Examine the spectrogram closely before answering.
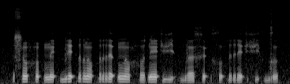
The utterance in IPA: s õ h õ ʔ m ẽ ʔ b e ʔ r ɔ̃ ʔ r ə ʔ n ɔ̃ h o ɗ ẽ ʔ vʲ œ ʔ b œ x ø ʔ x o ʔ r e ʔ fʲ o ʔ ɡ ʊ

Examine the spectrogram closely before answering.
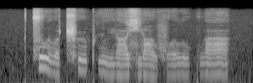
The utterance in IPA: t͡s ɹ̩˥˩ l ɤ˩ ʈ͡ʂʰ ɻ̩˥ pʰ i˨ l j ä˧˥ ɕ j ɑ˨˩ ʊ̯ f ɤ˧˥ l u˨˩ k w ä˥

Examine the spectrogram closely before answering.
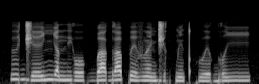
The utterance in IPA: ɨ˦ d͡ʒ eː˨˦ ɲ a˧ n j oː˨ ɡ͡b a˧ ɡ a˦ p e˧ v ɛ̃˧ d͡ʒ ə˨ k͡p ĩ˨ t kʷ eː˨ ɡʷ iː˧

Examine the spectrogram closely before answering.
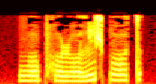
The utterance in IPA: w oː p x o ɹ oː l i ʃ p oː t

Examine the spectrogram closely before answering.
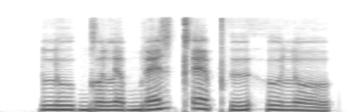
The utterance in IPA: l u ɡ o l ə b ɛ z tʼ ɛ pʰ ɯ h u l o

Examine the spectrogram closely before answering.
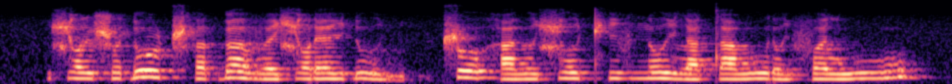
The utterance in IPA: ɕ ɔ i̯ ʂ ʊ ɗ o u̯ ʈ͡ʂʰ ɐ ɠ ɐ v ɛ ɕ ɔ ɾ ɛ i̯ ɗ u ʎ | ʈ͡ʂ o h a ð ʊ ɕ o cʰ i v n o i̯ l a t a β u ɾ ʊ i̯ f ɐ l w u

